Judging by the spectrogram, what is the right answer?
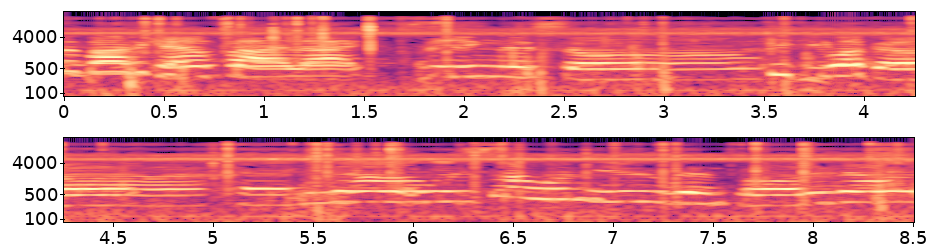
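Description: Children singing a tribal-style (Adivasi) folk song together, a chant-like melody of held notes.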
